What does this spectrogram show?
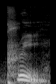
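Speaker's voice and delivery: "pre" with an English r. Shown as a demonstration. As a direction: mistaken r in "pre" where l belongs. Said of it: "pre라고 읽으면 안 되겠죠".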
